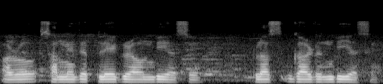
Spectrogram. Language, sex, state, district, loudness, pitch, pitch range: Nagamese, male, Nagaland, Dimapur, -14 LUFS, 120 Hz, 115-120 Hz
